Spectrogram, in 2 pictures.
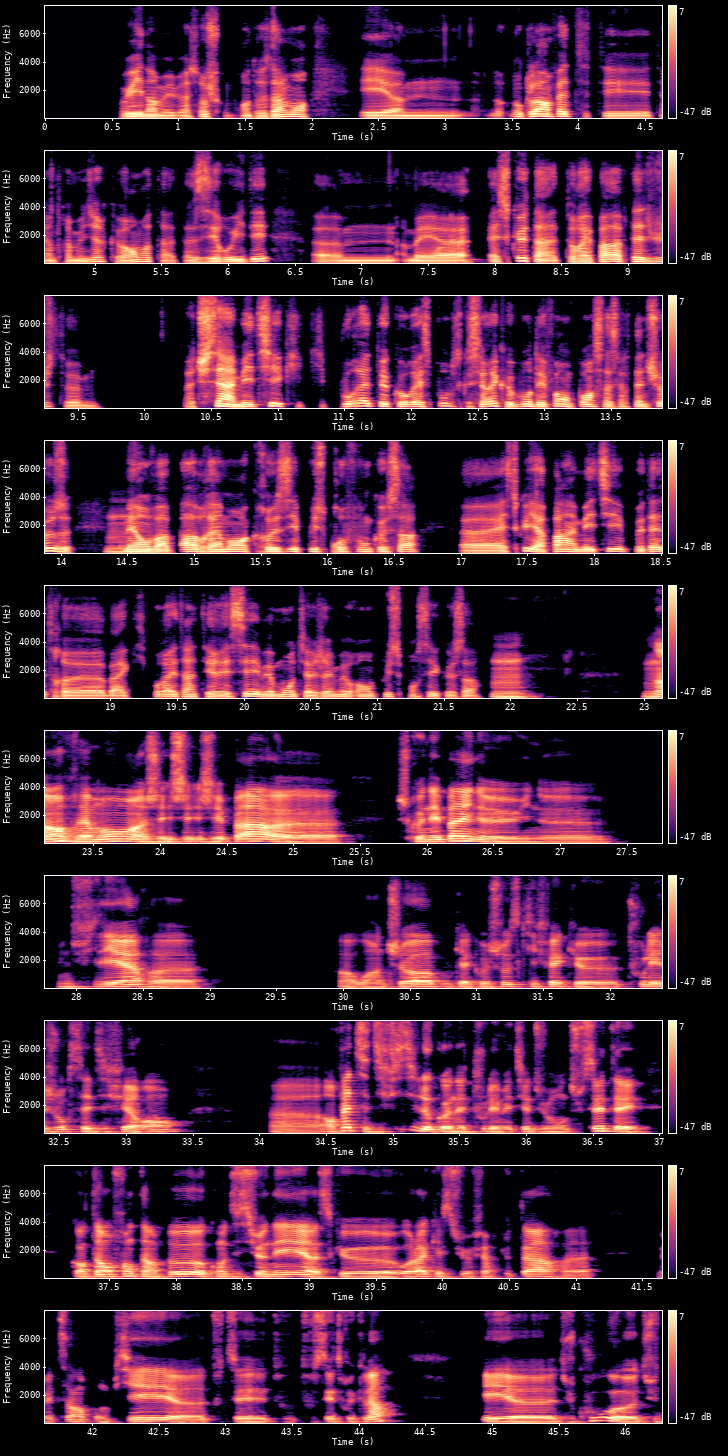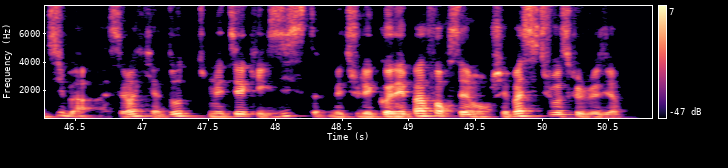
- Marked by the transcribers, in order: other background noise
- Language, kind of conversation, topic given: French, advice, Comment puis-je trouver du sens après une perte liée à un changement ?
